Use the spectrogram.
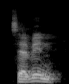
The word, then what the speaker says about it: SEBIN: to encircle and shut down or suffocate the Sebin, I don't know how you pronounce it, Sebin, Sebin officers, Irene. Sabin, yeah.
